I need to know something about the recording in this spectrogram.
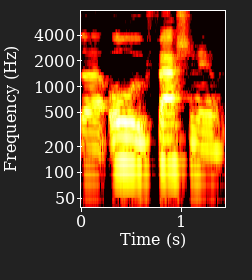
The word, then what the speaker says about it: Olu Fashanu: We've been saying Fashanu for the last 4 or 5 months, but it is Olu Fashanu is how his name is pronounced.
